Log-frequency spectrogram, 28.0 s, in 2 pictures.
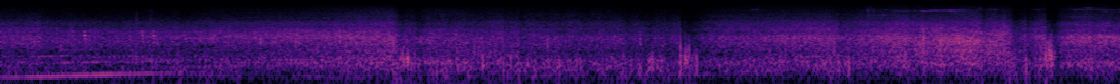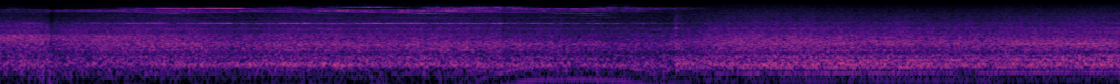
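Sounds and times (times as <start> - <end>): train wheels rumbling on rails: 3.2 - 28.0
high-pitched multi-tone squeal: 10.8 - 23.0.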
